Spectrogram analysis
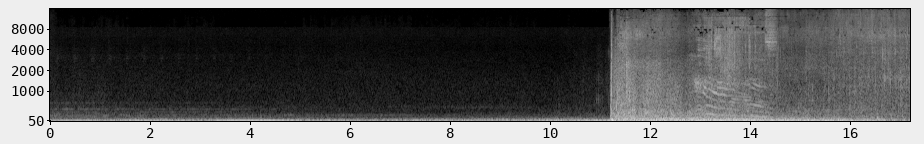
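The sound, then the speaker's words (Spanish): The crater of Volcán de Fuego bursting in an eruption: a steady low rumble runs for a long stretch, then a sudden loud blast opens into a sustained roaring wash of noise. “El cráter del volcán de fuego se rompe.”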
